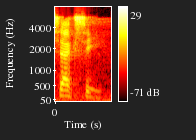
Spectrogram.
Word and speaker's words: CEXC: This is pronounced sexy.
